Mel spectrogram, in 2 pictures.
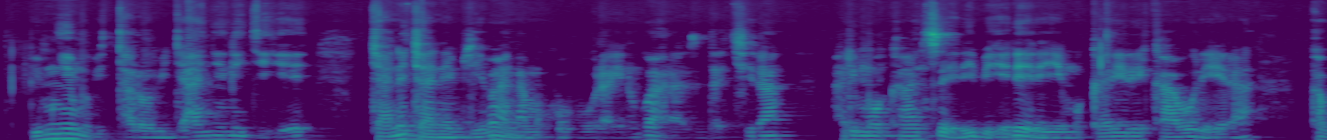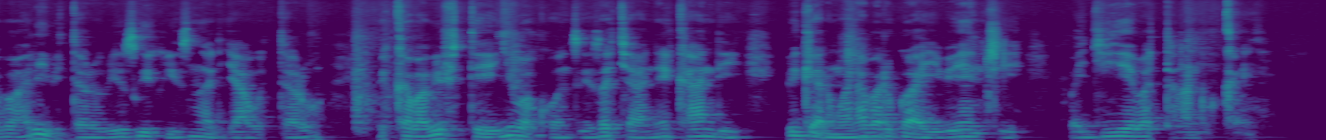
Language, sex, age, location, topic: Kinyarwanda, male, 25-35, Kigali, health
